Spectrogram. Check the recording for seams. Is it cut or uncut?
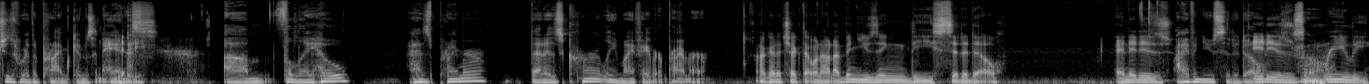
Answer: uncut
